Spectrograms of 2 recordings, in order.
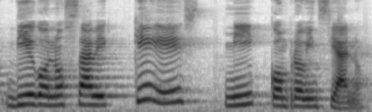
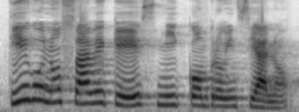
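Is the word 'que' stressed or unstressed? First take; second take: stressed; unstressed. First: The word 'qué' is stressed. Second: The word 'que' is unstressed. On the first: Diego does not know what a fellow provincial is. "el que va con tilde" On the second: Diego does not know that he is my fellow provincial. "la palabra que está sin tilde es una conjunción"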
